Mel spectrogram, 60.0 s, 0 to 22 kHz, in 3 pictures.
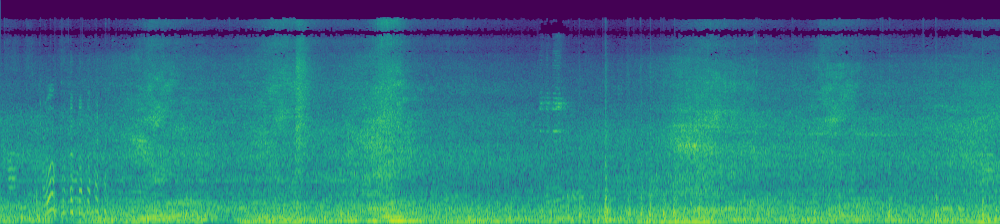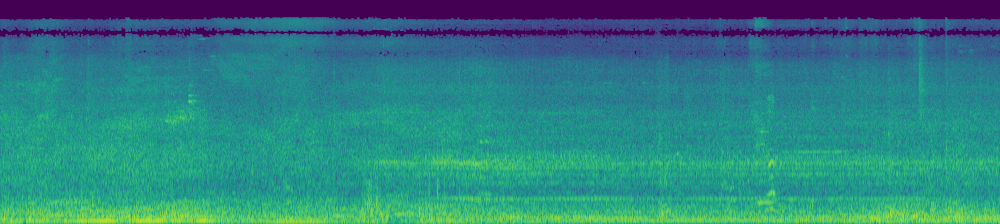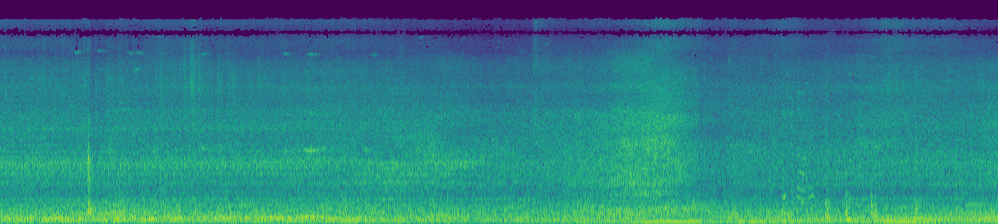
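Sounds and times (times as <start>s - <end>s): road traffic noise: 0.0s - 59.9s
trucks and cars passing: 0.0s - 59.9s
vehicle engine rumble: 0.0s - 59.9s.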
